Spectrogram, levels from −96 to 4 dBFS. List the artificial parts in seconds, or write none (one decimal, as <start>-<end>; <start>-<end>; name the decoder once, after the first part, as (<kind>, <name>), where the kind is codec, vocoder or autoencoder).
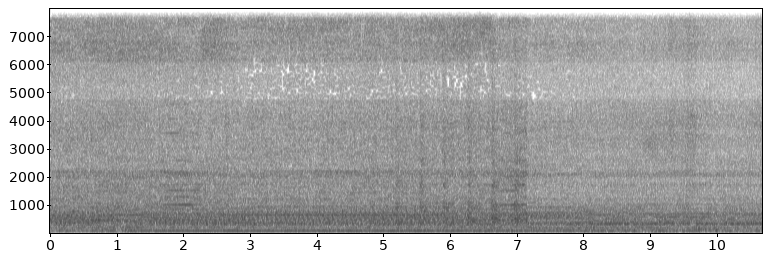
0.7-1.5 (autoencoder, DAC-VAE); 8.0-10.7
